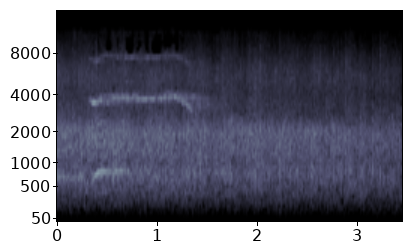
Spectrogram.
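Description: Conference audience at a DEF CON hacking talk breaking into steady, dense applause that holds at an even level throughout, with a few faint whistles over the clapping and no speech.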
